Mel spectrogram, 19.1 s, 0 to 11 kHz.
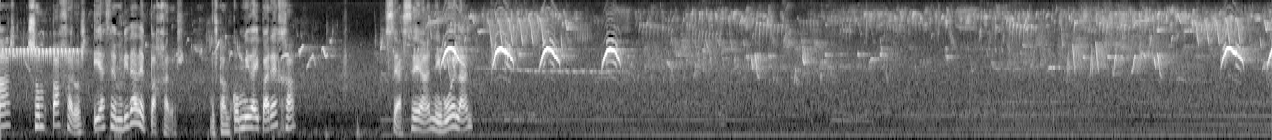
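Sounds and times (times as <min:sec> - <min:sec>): steady low hum: 0:00.0 - 0:19.0
faint bird chirps: 0:04.4 - 0:19.0
bird whistled call: 0:06.5 - 0:19.0.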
